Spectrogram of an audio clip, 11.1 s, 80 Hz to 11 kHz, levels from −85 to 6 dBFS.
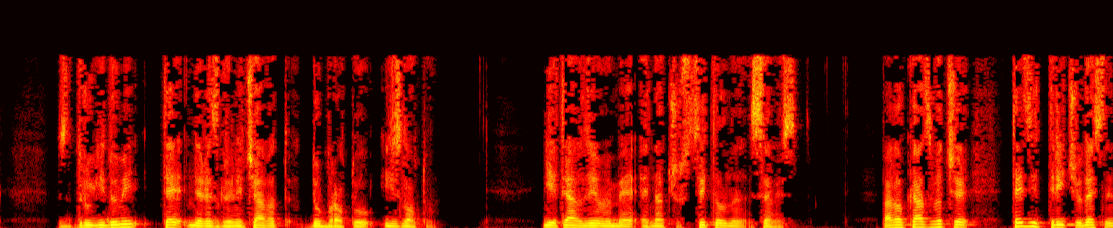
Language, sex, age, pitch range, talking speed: Bulgarian, male, 40-59, 95-125 Hz, 120 wpm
